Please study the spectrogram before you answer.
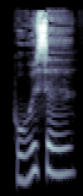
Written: hovedsæde

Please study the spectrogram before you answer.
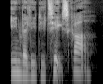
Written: invaliditetsgrad

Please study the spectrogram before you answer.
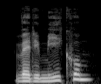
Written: vademecum

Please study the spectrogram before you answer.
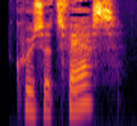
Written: kryds

